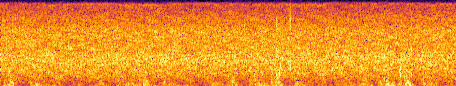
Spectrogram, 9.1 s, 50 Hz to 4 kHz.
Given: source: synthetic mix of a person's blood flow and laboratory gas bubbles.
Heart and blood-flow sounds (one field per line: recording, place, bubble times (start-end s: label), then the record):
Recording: Doppler ultrasound of blood flow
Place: precordium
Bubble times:
5.45-5.71 s: bubbles
5.77-5.83 s: bubbles
7.93-8.15 s: bubbles
8.18-8.25 s: bubbles
8.43-8.50 s: bubbles
From the record:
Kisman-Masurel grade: 222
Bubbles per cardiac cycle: several, 3 to 8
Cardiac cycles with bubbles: 10 to 50%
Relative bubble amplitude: moderate (0.250 to 0.450)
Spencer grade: 2 (many but less than half of the cardiac periods contain bubble signals, singularly or in groups)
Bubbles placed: anywhere in the cardiac cycle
